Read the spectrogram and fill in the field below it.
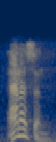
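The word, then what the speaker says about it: Anacin: It's spelled A-N-A-C-I-N. Anison. Now for Mr.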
